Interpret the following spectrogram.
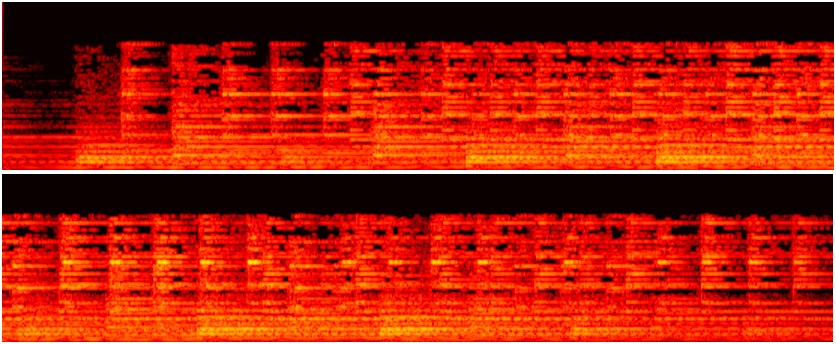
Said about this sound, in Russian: Вот и село Давыдово. Звонят колокола. Праздничный молебен в храме.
